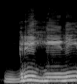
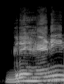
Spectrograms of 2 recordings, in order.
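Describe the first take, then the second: First: गृहिणी said gri-hi-ni with short i vowels; गृहिणी with short i in both syllables; correct pronunciation. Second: गृहिणी said gre-he-ni with e vowels; गृहिणी mispronounced with e instead of i; wrong pronunciation. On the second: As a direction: show the wrong form of गृहिणी with e. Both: Shown as a demonstration. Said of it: "गृहिणी नहीं होता".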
